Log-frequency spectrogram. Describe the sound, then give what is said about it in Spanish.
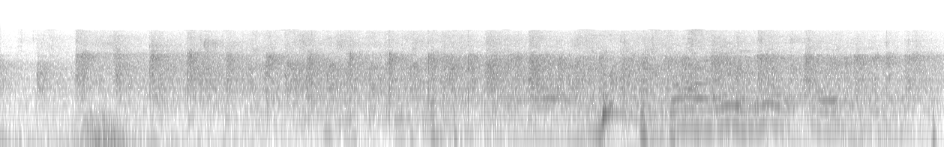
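A crowd applauds steadily, dense overlapping claps sustained for about six seconds at an even loudness, with a few faint voices mixed in toward the end. “Oye, al final le voy a coger yo gusto a esto de los aplausos.”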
